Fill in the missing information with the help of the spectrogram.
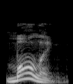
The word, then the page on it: malling: British English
